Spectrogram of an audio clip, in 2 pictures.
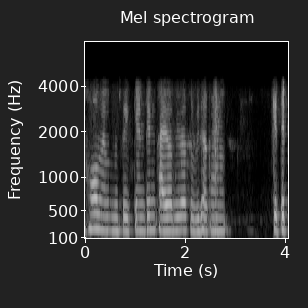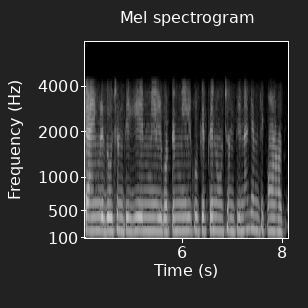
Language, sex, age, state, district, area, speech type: Odia, female, 18-30, Odisha, Sundergarh, urban, conversation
